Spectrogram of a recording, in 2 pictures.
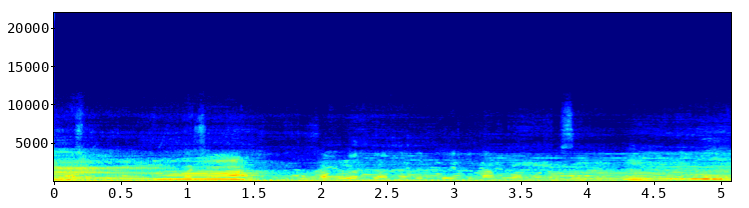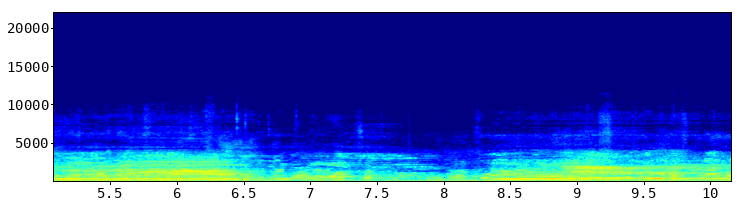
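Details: Small cows at a cattle market: three moos spaced a few seconds apart, with broken, rising-and-falling tones, partly buried in crowd noise and talking.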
